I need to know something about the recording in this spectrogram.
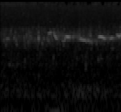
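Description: A steady, rushing burble of a forest stream flows continuously, with faint high bird chirps flickering above the water; no voices.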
